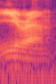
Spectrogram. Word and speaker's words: Eramm: pronounce this okay so it used to be Aram right but all the Americans say Iram so I was going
